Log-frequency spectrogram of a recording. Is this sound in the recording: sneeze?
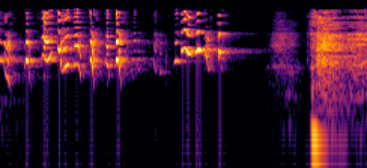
no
